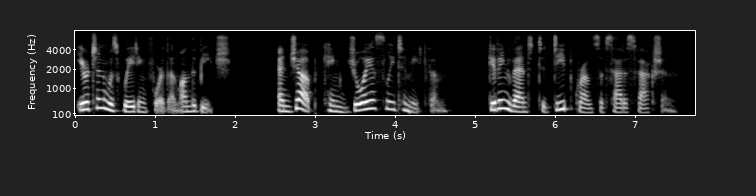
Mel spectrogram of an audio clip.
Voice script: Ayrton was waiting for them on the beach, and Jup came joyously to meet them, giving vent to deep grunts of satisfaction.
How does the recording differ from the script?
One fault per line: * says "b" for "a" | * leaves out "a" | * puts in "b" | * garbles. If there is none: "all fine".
all fine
